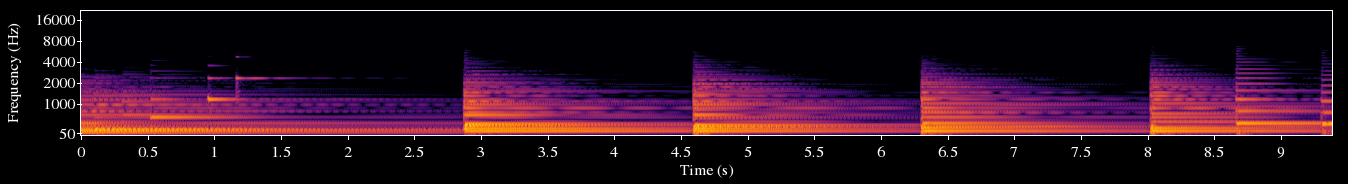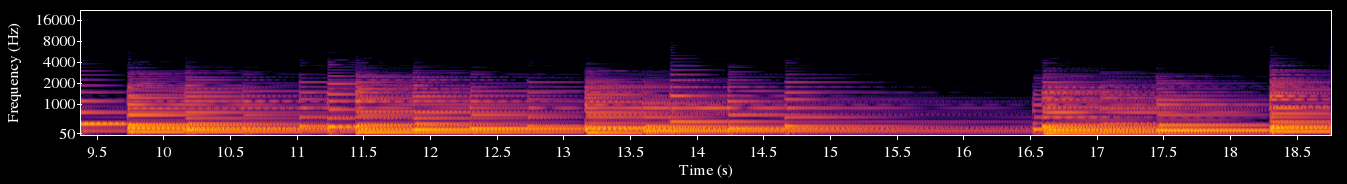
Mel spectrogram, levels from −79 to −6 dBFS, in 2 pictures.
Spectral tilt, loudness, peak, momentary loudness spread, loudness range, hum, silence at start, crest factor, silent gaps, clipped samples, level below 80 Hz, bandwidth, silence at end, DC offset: -11 dB/octave; -25 LUFS; -6 dBFS; 15 LU; 4 LU; none; 0 s; 18 dB; none; under 0.1%; -46 dBFS; 5 kHz; 0 s; under 0.1%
